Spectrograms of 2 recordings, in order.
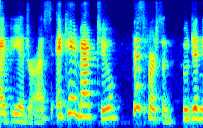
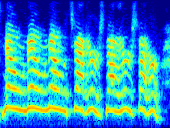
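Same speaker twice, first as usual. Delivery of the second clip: high-pitched panicky "no, no, no" as Chocolate Sunrise; high mocking denial; 11 semitones higher than usual. Vlogger imitating Chocolate Sunrise denying it, high and frantic. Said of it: "and Chocolate Sunrise says".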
